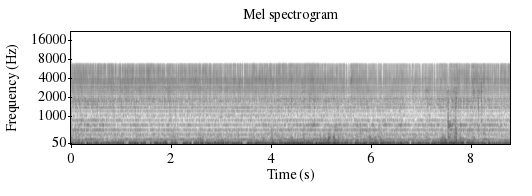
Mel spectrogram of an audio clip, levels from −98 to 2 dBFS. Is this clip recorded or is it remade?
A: remade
